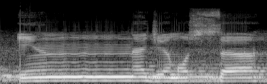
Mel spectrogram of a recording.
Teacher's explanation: Nah, pada ayat ketiga ini terdapat gunnah di awalan surah At-Thariq ayat ketiga, yang dimana dia nun bertasdid dengan harokat fathah dan dia harus ditekan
